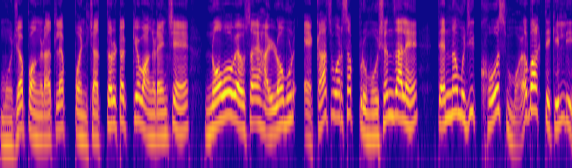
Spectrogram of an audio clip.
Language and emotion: Goan Konkani, happy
